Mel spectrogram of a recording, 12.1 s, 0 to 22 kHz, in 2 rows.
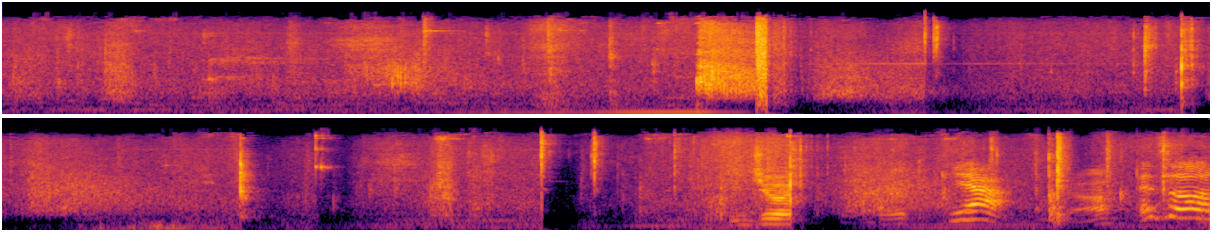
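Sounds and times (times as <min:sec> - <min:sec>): loud gunshot: 0:03.4 - 0:04.6, 0:05.9 - 0:06.7, 0:10.0 - 0:10.6
faint gunshot cracks: 0:03.5 - 0:04.6.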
